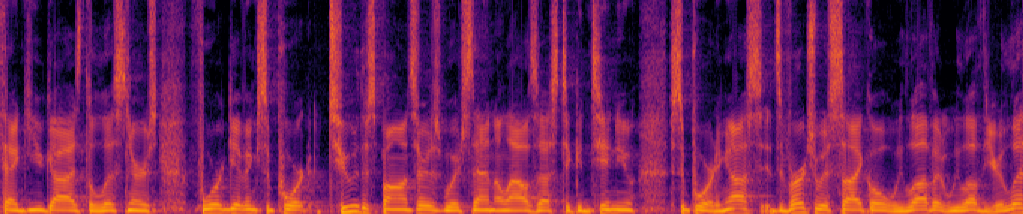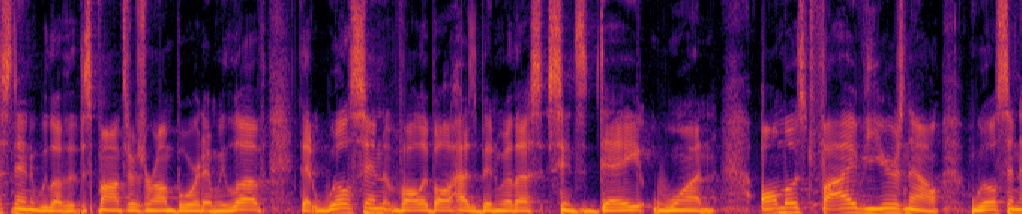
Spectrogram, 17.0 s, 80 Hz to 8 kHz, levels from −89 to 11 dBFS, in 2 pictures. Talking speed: 200 wpm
